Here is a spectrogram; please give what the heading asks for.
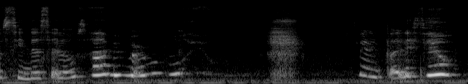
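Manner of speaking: voz de choro aguda e baixa; notícia chorosa. Retold or imitated. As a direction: reviva a notícia com a voz embargada de choro. Conta à Cida a morte do irmão. (contando a morte do irmão, chorosa)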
